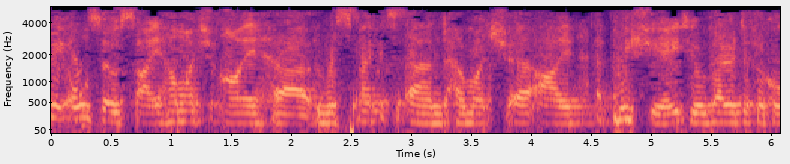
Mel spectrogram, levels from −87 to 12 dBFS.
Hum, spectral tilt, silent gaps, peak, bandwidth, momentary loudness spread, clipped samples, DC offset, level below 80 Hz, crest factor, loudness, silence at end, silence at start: none; -6 dB/octave; none; 0 dBFS; 5.4 kHz; 4 LU; under 0.1%; under 0.1%; -32 dBFS; 10 dB; -10 LUFS; 0 s; 0 s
